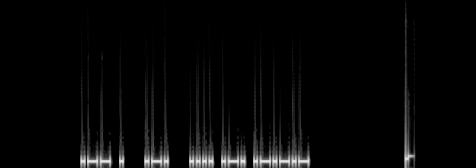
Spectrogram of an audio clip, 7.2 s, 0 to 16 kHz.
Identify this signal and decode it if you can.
Morse code, heard as a keyed tone, about 25 wpm, 700 Hz. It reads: WE R HR.
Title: Sentences from Top 200 Words and Abbreviations 25wpm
